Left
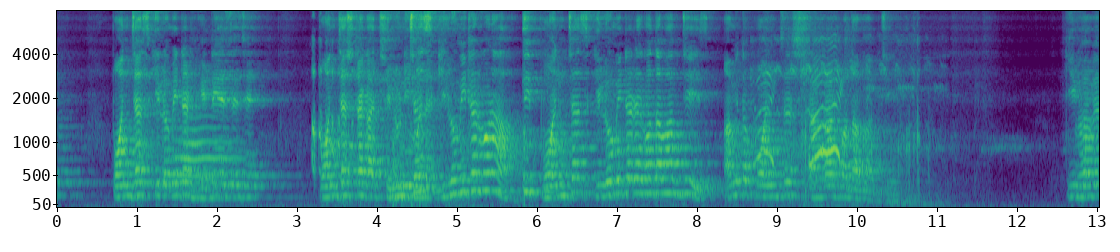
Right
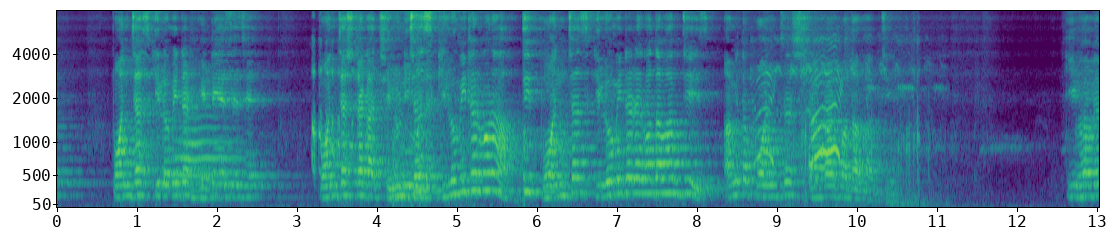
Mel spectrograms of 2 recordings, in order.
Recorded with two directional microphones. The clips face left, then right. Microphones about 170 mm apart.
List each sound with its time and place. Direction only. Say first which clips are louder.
0.7 s a man's voice: right 1 dB; 10° right (ahead or behind)
1.8 s a capella: right 1 dB; 20° right (ahead or behind)
3.2 s a sound: right 1 dB; centre (ahead or behind)
3.5 s a man's voice: right 2 dB; 15° right (ahead or behind)
8.6 s a woman's voice: right 1 dB; centre (ahead or behind)
12.5 s a man's voice: right 3 dB; 20° right (ahead or behind)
